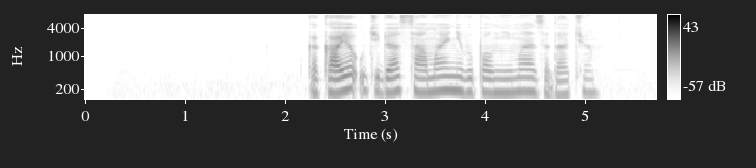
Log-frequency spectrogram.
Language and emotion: Russian, neutral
